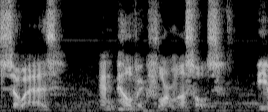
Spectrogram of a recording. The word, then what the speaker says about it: psoas: When you feel constant tension here, you are dealing directly with the SOAS, pronounced SOAS, and pelvic floor muscles.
